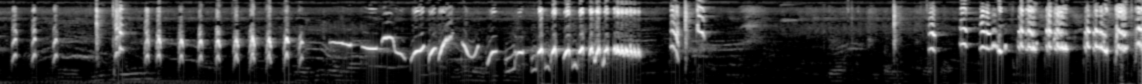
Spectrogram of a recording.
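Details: Borneo white-rumped shama from the Kalimantan forest opens with a fast train of repeated sharp notes, shifts into swooping whistled phrases, then after a pause resumes with rapid clicking and chattering bursts.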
